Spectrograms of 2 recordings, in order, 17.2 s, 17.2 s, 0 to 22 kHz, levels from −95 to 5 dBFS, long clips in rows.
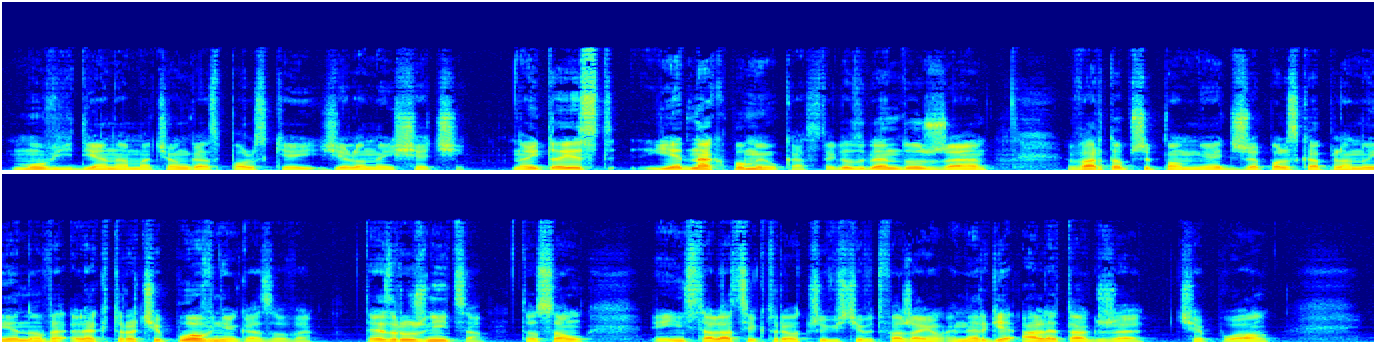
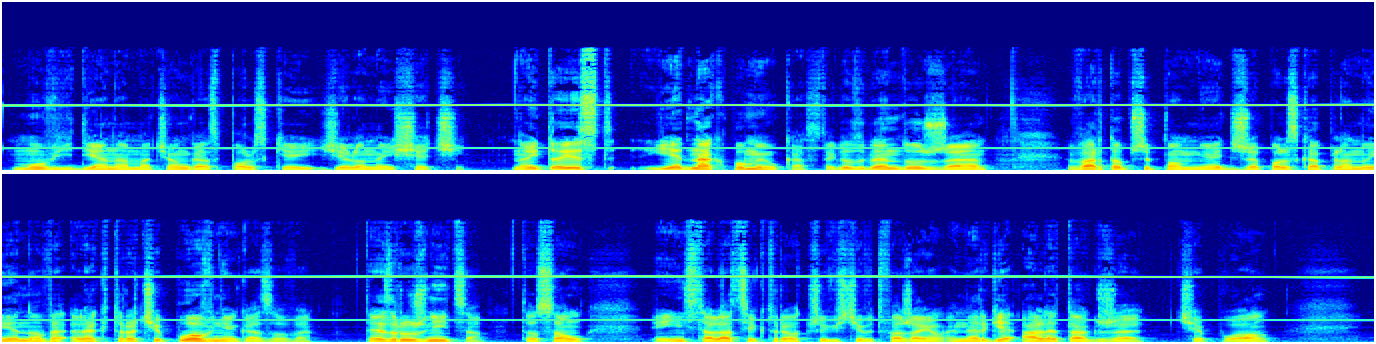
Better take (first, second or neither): first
